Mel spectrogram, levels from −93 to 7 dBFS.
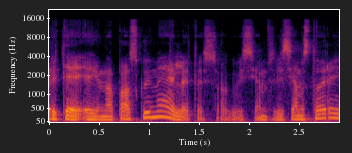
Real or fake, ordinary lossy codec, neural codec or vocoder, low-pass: real; Opus, 16 kbps; none; 14.4 kHz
